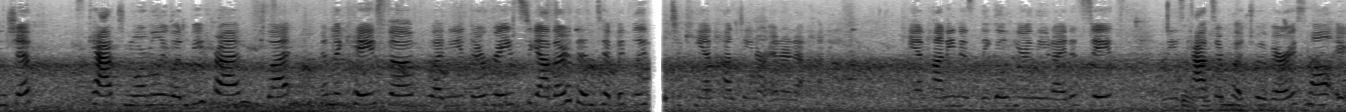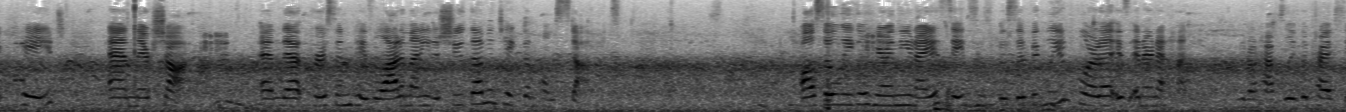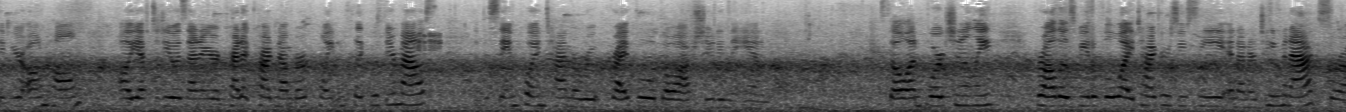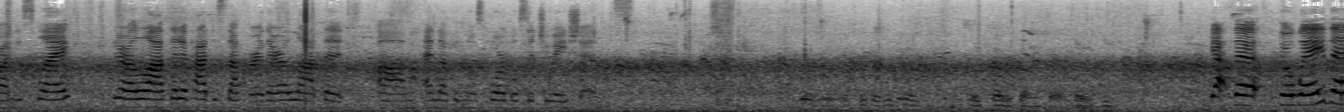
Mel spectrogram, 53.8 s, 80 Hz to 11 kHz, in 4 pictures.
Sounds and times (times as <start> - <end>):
Speech: 0.0 - 8.6, 9.2 - 19.6, 21.5 - 34.9, 35.9 - 46.4, 48.3 - 51.6, 52.5 - 53.8.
